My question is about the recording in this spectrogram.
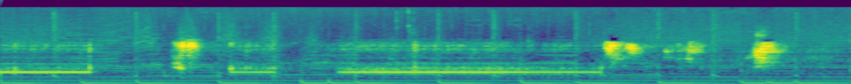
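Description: Telephone dial tone heard down the phone line, broken off and resumed, with a few short keypad beeps as a number is dialed to transfer the call.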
